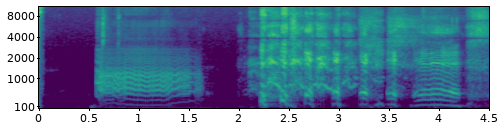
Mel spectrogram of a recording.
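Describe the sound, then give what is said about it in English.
A voice imitates fart noises, starting with one long, wobbling blat and then a burst of shorter, sputtering ones, loud. “farts.”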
